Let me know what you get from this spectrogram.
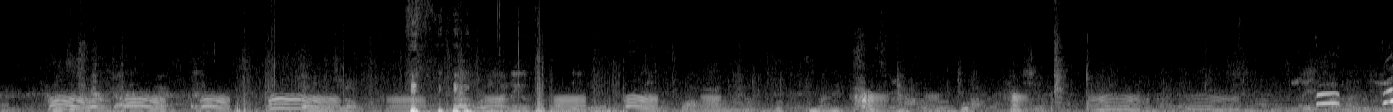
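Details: Male puppy asleep and dreaming, giving a dense run of high, arching whimpers and squeaky whines, some short and clipped, others drawn out and wavering, with one louder sharp yelp near the middle and soft low rumbling beneath.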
